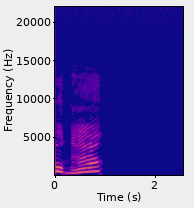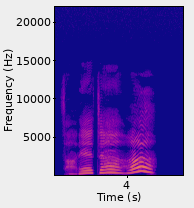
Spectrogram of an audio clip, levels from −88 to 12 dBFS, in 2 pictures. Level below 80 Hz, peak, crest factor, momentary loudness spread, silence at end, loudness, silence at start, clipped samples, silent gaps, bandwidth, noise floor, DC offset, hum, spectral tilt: -84 dBFS; -18 dBFS; 18 dB; 14 LU; 0.6 s; -33 LUFS; 0 s; under 0.1%; none; over 20 kHz; -78 dBFS; under 0.1%; none; -1 dB/octave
